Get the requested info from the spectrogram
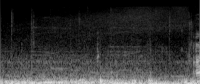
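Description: Steady low rumble of road and drivetrain noise inside the cabin of a moving Mitsubishi Xforce.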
